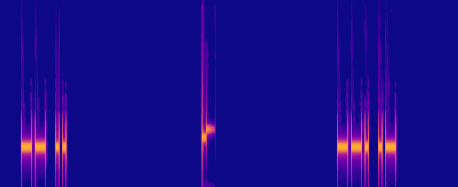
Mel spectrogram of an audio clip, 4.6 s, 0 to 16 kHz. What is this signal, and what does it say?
Morse code, heard as a keyed tone, about 36 wpm, 700 Hz. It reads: MI GA
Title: US States 35wpm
